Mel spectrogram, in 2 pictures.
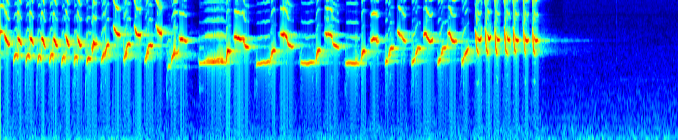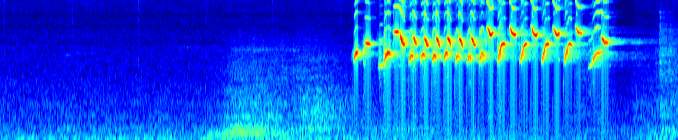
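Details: European goldfinch aged six months delivering a clean Malaga-style copy song: dense bursts of bright, liquid twitters and trills for about four seconds, a long pause, then another rapid chattering phrase.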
